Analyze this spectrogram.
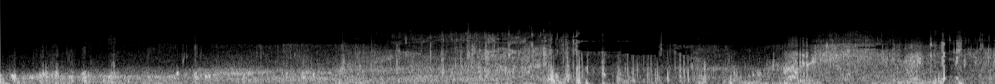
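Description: Water sloshes over a board.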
